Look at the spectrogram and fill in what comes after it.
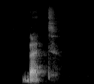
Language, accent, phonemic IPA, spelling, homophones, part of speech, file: French, France, /ba/, bat, bât / bâts, verb, LL-Q150 (fra)-bat.wav
- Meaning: third-person singular present indicative of battre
